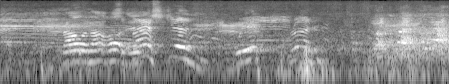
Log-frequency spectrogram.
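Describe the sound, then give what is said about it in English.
Sheep bleat repeatedly, several wavering, quavering cries overlapping one another, with a murmur of voices and outdoor commotion underneath as excited children try to get close to the sheep. “So, of course, these kids are excited about the sheep.”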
